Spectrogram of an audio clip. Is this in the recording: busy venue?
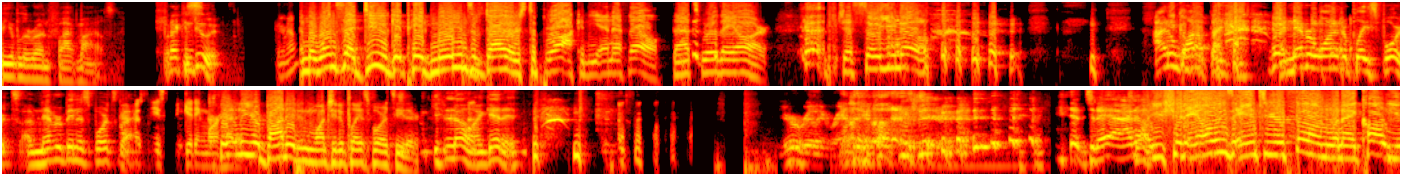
no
